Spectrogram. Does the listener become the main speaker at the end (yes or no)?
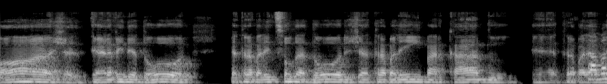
yes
